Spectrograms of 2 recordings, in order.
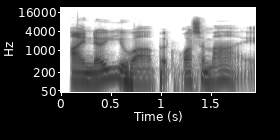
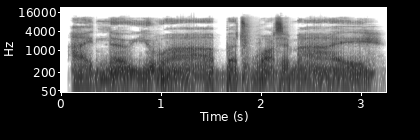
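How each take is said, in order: First: It is said at normal volume. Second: It is said loudly, almost shouted.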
